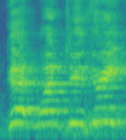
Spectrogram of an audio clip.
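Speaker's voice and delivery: loud, high, forceful count-in; intense count-off. Real, not acted. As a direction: fire off the count at the players. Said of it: "calm down with your count off".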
